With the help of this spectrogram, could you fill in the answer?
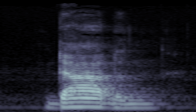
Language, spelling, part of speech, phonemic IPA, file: Dutch, daden, noun, /ˈdaːdə(n)/, Nl-daden.ogg
- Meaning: plural of daad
